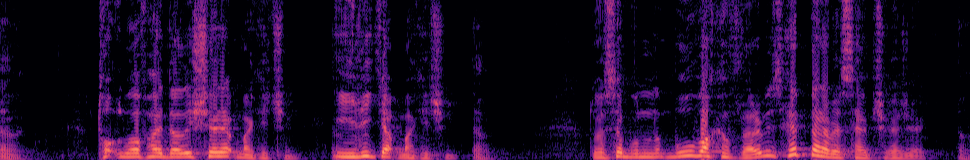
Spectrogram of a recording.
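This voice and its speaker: Against a quiet background, a man talks fairly quickly with lively intonation and a dark, mellow tone. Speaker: professor and foundation director. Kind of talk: interview. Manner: formal. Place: studio. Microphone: lapel.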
